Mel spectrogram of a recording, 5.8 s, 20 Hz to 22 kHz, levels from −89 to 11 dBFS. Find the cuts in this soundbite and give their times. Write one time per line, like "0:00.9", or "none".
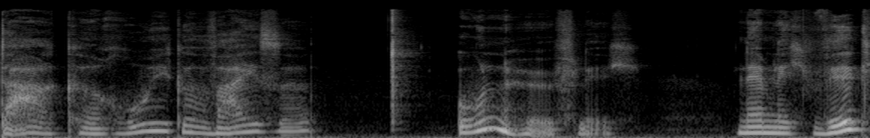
0:04.8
